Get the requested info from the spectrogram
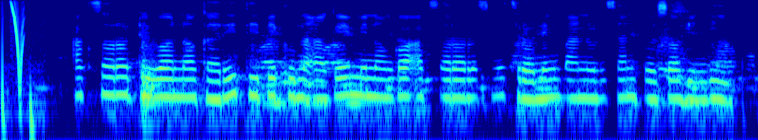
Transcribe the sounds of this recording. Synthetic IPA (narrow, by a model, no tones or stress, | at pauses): ʔak̚sɔɾɔd̪̥i̤wɔnɔɡ̥a̤ɾid̪̥i̤piɡ̥ṳnaʔakeminɔŋkɔʔa̰k̚sɔɾɔɾəsmid̥ʒ̥ɾo̤nɪŋpanulisanb̥ɔ̤sɔɦind̪i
